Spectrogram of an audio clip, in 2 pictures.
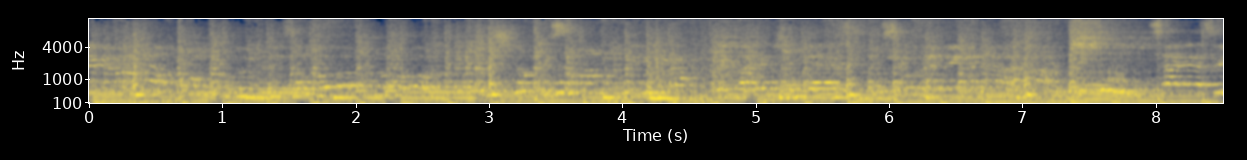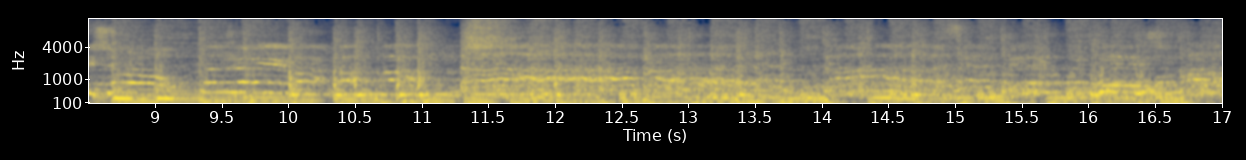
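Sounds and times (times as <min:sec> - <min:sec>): band music: 0:00.0 - 0:17.0
person singing: 0:00.0 - 0:17.0.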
